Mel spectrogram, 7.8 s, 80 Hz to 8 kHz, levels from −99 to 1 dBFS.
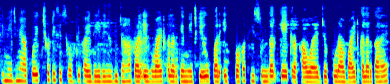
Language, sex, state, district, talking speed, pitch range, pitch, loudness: Hindi, female, Uttarakhand, Uttarkashi, 270 wpm, 180-190 Hz, 185 Hz, -17 LUFS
